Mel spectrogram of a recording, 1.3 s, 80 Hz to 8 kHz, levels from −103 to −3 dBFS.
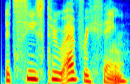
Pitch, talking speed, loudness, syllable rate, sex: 220 Hz, 185 wpm, -17 LUFS, 5.8 syllables/s, female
